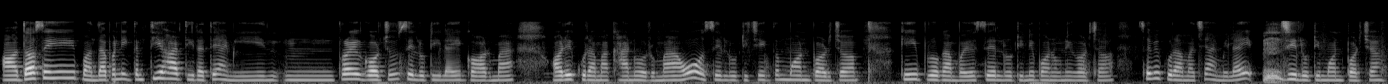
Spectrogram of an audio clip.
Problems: background sounds at intervals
